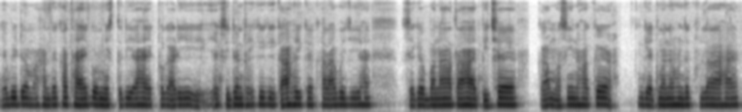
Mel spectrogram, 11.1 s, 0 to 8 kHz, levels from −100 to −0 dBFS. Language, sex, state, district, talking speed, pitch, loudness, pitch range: Hindi, male, Chhattisgarh, Jashpur, 205 wpm, 130 Hz, -19 LUFS, 125-130 Hz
